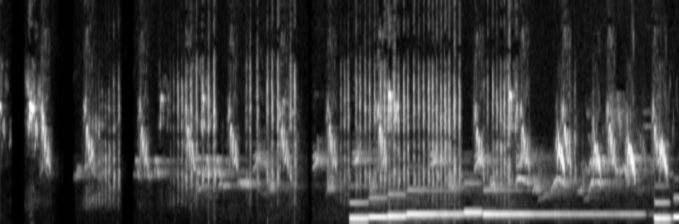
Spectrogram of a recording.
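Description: Faint background soundtrack of recorded birdsong: quick, high chirps. About five seconds in, a slow, gentle melody of single held notes stepping upward joins them.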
